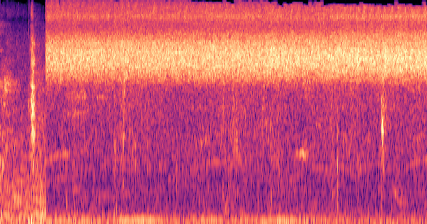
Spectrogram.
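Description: A brief knock, then about half a second in the sound cuts to a steady, high-pitched chorus of insects chirring in the trees, over a low rumble.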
